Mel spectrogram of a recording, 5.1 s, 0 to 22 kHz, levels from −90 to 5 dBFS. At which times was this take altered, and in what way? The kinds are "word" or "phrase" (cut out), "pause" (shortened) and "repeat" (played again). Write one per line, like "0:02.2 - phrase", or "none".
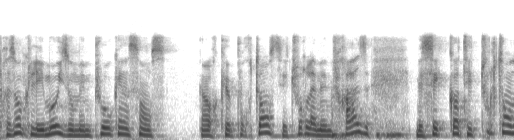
0:02.7 - word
